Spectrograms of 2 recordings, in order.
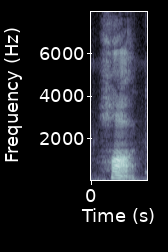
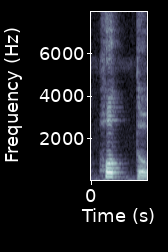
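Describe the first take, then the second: First: It is said with an American long open vowel. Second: It is said with Japanese katakana sounds. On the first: "全部同じ音で" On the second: "カタカナ式の発音だと"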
